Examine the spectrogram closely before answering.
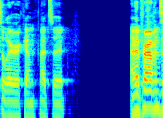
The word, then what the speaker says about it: Illyricum: It's Illyricum.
